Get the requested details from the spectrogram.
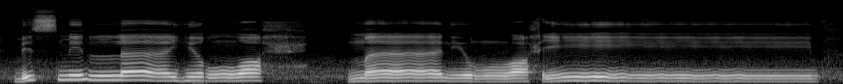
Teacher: ha tipis atau ha pedas rongga tenggoroknya terbuka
